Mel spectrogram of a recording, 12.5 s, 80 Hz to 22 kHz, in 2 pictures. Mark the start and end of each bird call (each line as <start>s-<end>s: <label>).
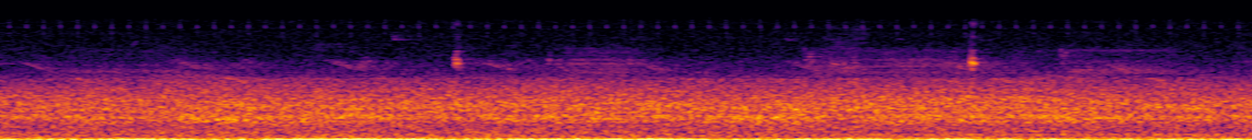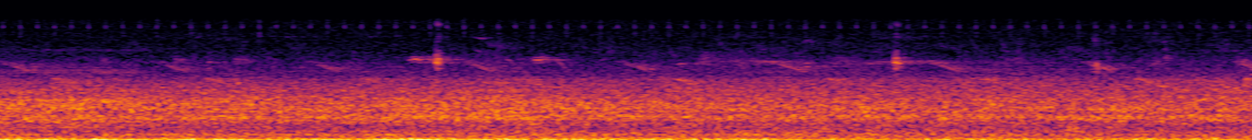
0.0s-2.7s: Northern Cardinal (Cardinalis cardinalis)
2.0s-3.5s: Red-winged Blackbird (Agelaius phoeniceus)
3.9s-6.0s: Red-winged Blackbird (Agelaius phoeniceus)
6.1s-12.5s: Northern Cardinal (Cardinalis cardinalis)
8.2s-8.6s: Red-winged Blackbird (Agelaius phoeniceus)
10.5s-10.9s: Red-winged Blackbird (Agelaius phoeniceus)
